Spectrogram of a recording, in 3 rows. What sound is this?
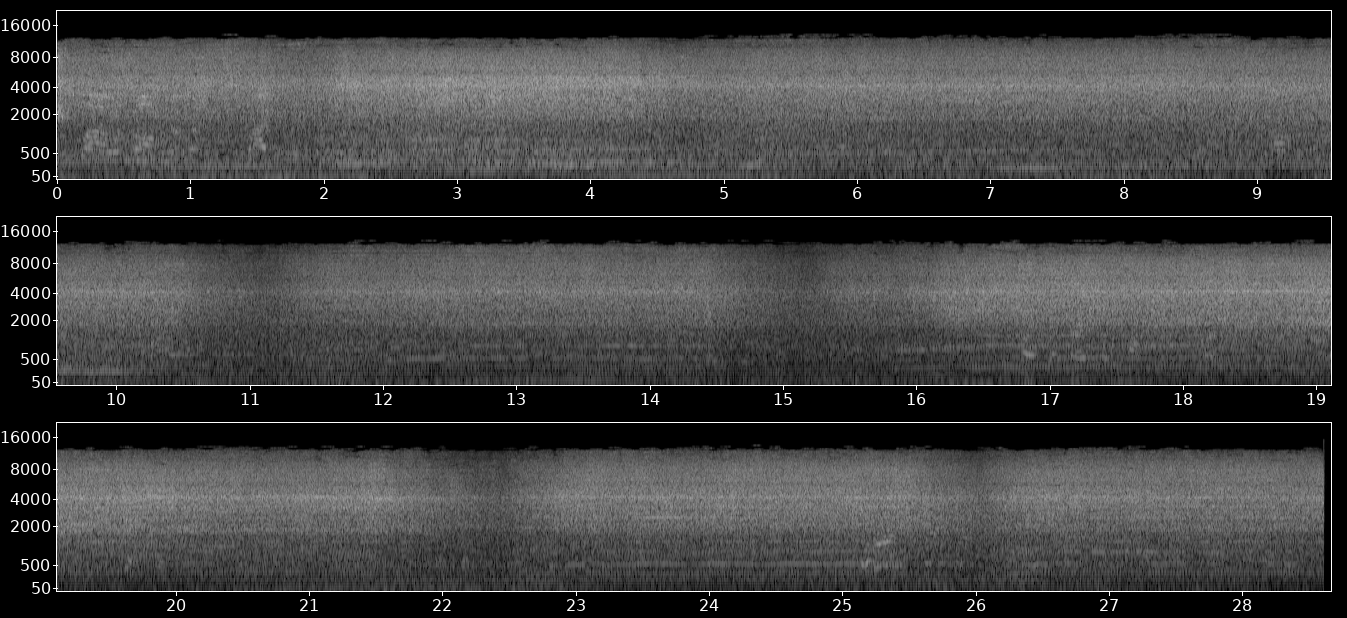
philadelphia cvsbroadst outside
Outside the CVS on Broad St by the stadiums in Philadelphia recorded with DS-40 and edited in Wavosaur.
city, field-recording, philadelphia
